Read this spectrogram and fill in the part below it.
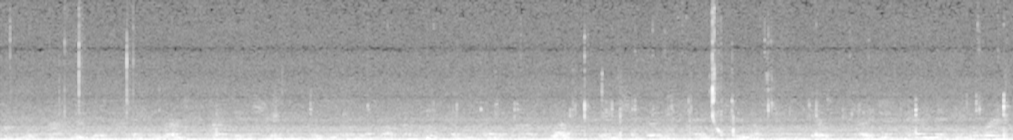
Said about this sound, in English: Hope the chewing's not too awful.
